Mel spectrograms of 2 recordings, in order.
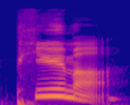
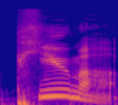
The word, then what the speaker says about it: Puma: Puma. Yeah, Puma. Pew, pew, pew, Puma. Not Puma. It's not Puma. It's not like your mum did a turd. It's not Puma. It's Puma.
